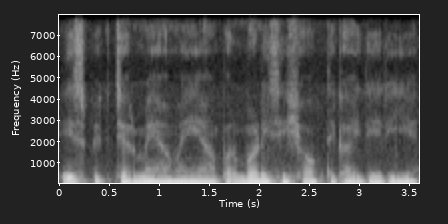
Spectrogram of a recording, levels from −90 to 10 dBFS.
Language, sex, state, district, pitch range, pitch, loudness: Hindi, male, Himachal Pradesh, Shimla, 130-140 Hz, 135 Hz, -13 LUFS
